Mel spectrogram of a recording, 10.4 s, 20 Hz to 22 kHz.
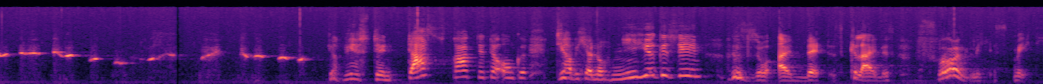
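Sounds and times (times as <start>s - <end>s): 
girl whistling a short tune: 0.0s - 3.2s
speech: 3.3s - 10.4s.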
